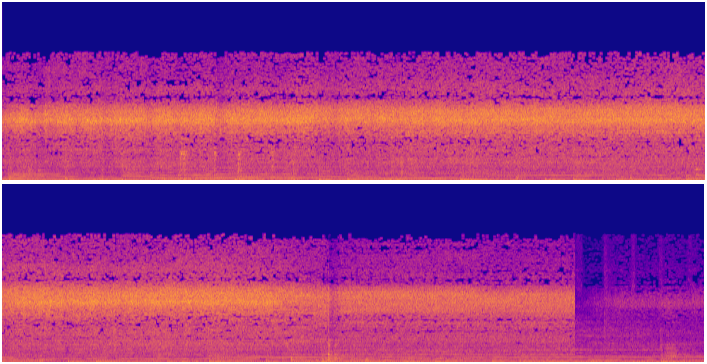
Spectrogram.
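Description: Sliced mushrooms frying with onions and tomatoes in a hot cast-iron pan: a steady, loud, high sizzle while a wooden spatula stirs them. Near the end the sizzle drops to a quieter, muffled hiss under a glass lid.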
